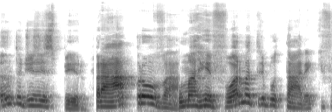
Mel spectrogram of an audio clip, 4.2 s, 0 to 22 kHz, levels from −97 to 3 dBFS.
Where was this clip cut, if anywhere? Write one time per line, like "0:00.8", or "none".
0:01.1
0:02.1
